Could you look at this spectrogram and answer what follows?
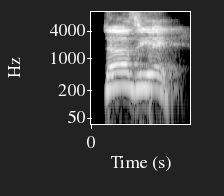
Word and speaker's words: Dazier: All right, position 8, Dazier, how you say it? Dazier.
